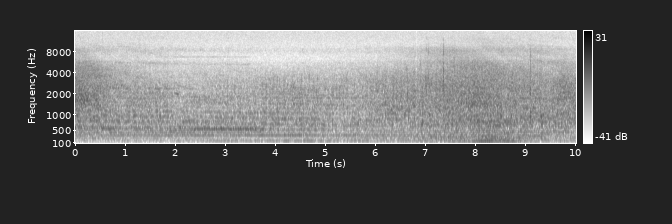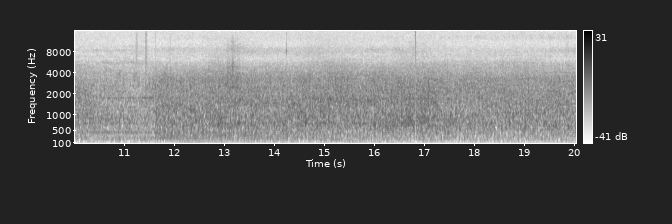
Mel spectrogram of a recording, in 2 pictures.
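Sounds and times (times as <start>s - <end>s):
helicopter turbine and rotor: 0.0s - 20.0s.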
